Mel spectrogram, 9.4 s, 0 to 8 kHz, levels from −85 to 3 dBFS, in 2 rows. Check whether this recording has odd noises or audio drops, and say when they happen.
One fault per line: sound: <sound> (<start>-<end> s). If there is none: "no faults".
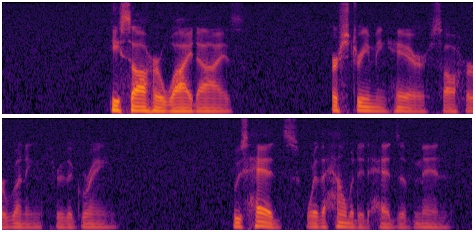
no faults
